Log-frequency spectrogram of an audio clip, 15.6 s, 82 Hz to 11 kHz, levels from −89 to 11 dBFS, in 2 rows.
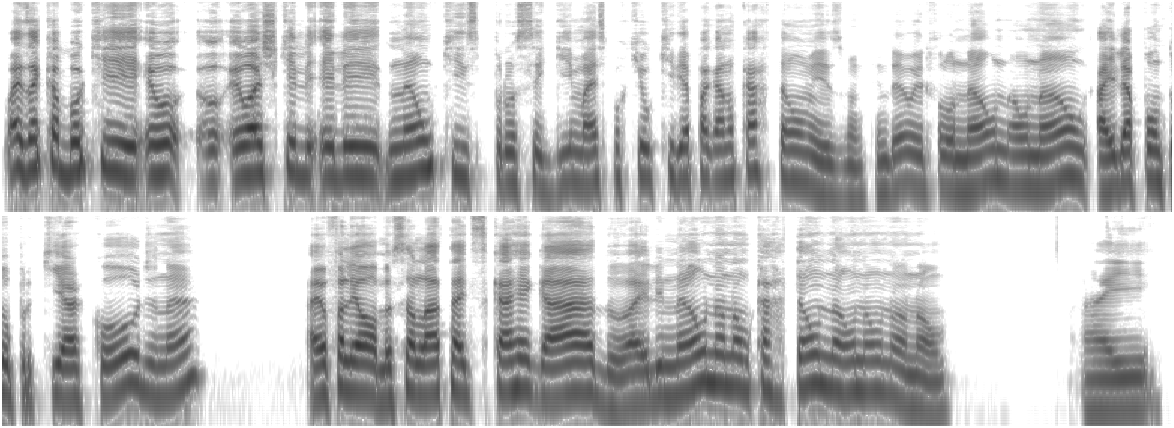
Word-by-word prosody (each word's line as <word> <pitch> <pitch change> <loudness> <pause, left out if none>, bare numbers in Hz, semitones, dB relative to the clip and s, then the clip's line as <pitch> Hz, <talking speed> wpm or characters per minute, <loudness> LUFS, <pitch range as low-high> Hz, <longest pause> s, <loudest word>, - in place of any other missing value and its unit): Mas 215 +1 +3
acabou 225 -2 +4
que 215 -6 +3
eu 195 +1 +4
eu 170 0 -6
eu 185 +2 +5
acho 195 0 +4
que - - -4
ele 190 -2 0
ele 185 0 +2
não 195 +5 +2
quis 200 -6 -6
prosseguir 165 -4 -6
mais 160 0 -3
porque 180 0 -10
eu 180 - -1
queria 180 +1 -3
pagar 180 -2 -3
no 185 - -4
cartão 195 -4 -3
mesmo, 125 -5 -4
entendeu? 135 +7 -5
Ele 150 - -6
falou: 145 0 -4
"Não 150 +5 -1
não 155 -3 -3
não." 170 +4 0
Aí 140 - +3
ele 165 - +2
apontou 175 +1 0
para - - -7
o - - -20
QR 160 -1 0
code, 180 +4 0
né, 175 +7 -2 0.7
aí 160 - +1
eu 170 - +3
falei: 190 -3 +4
"Ó, 175 -2 +6
meu 155 +1 +1
celular 170 +2 +3
está 180 0 +2
descarregado." 175 -5 +2
Aí 145 - +1
ele: 160 +3 -2
"Não, 180 +7 +1
não, 220 -1 +2
não, 205 -2 0
cartão 195 +3 -2
não, 190 -3 0
não, 185 0 -2 0.2
não." 120 -3 -4 0.9
Aí 120 +1 -3
175 Hz, 205 wpm, -22 LUFS, 155-195 Hz, 0.9 s, Ó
